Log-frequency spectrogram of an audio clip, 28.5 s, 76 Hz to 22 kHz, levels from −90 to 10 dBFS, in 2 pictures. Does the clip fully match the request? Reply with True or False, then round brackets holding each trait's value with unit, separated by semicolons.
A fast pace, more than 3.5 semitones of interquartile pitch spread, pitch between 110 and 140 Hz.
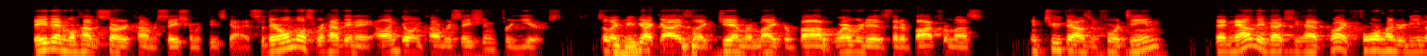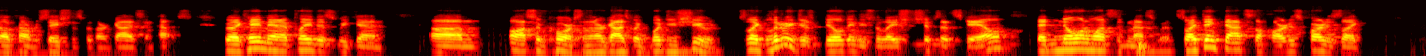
True (210 wpm; 3.9 semitones; 125 Hz)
